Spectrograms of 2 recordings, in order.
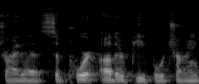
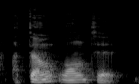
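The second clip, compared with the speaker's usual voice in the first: put-on intentionally poor British accent; 2 semitones higher, 5 dB louder than usual. Quoting a famous fictional leader while discussing leadership, bad British Jon Snow impression. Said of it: "That's my bad British accent".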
